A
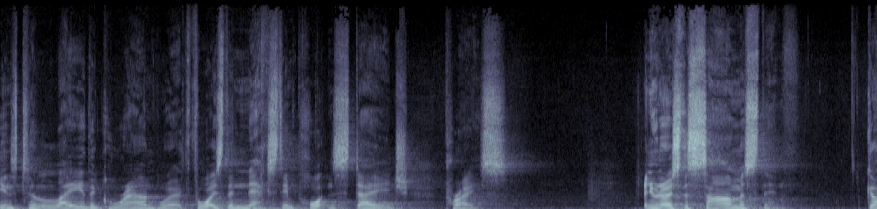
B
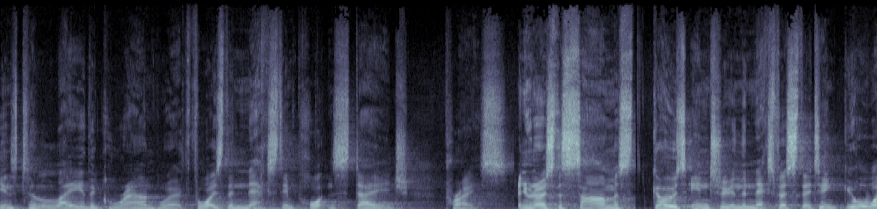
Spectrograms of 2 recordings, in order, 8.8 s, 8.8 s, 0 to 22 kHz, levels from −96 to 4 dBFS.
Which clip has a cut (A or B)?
B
